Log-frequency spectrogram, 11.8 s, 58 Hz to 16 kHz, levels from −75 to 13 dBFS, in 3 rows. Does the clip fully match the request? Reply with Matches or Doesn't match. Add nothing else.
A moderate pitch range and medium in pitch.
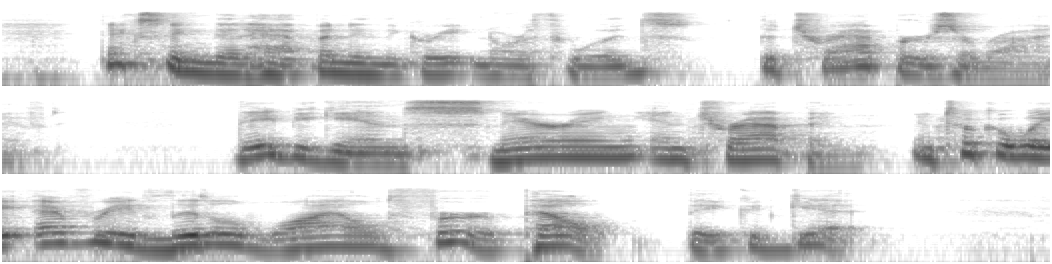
Doesn't match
